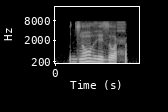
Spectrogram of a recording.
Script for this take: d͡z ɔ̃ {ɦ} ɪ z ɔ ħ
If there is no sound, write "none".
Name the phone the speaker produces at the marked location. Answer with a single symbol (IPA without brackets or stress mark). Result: ɦ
